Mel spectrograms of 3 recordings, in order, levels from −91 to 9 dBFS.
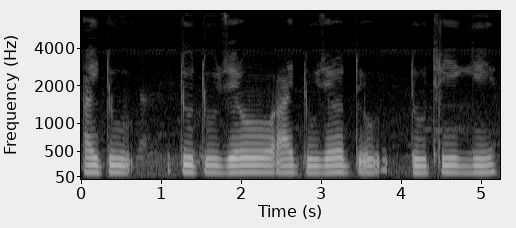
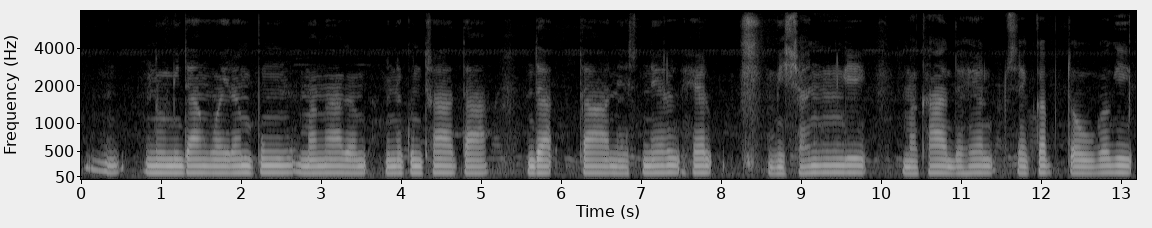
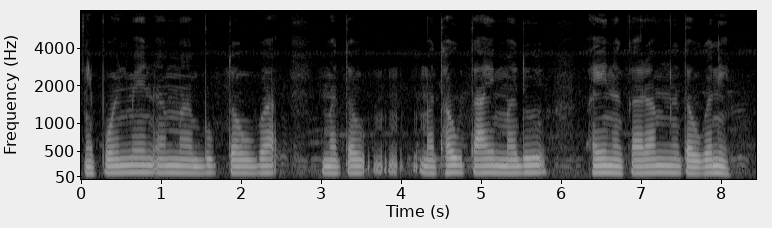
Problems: background sounds at intervals, background conversations at intervals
